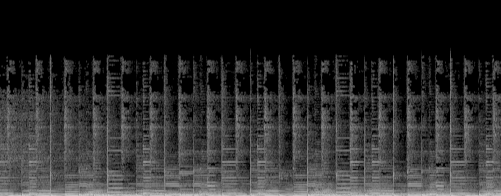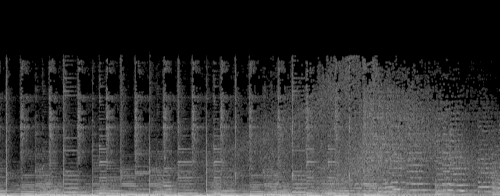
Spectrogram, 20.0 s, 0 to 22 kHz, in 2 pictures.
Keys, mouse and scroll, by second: 0.3-1.2 middle drag, 1.2 alt+z, 1.4-2.4 middle drag, 2.4 KP_3, 3.2 scroll up 3, 3.5 shift+middle click, 4.1 click, 8.1 ctrl+r, 9.2 click, 9.6 right click, 10.4 click, 11.4 alt+z, 11.9 alt+z, 12.6-14.0 middle drag, 14.0 m, 14.4 click, 14.9 scroll down 2, 15.2-16.9 middle drag, 16.9 KP_3, 17.8 drag, 19.3 m, 19.8 click.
